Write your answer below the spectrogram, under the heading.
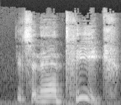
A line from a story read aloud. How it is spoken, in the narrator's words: Bernie whined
